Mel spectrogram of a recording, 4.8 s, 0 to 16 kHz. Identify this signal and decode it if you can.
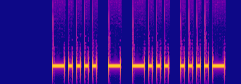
Morse code, heard as a keyed tone, about 15 wpm, 700 Hz. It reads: 6TB4
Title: Four Challenging Letter-Number Combinations 15wpm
